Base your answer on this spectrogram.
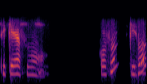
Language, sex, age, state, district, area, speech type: Assamese, female, 18-30, Assam, Biswanath, rural, conversation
